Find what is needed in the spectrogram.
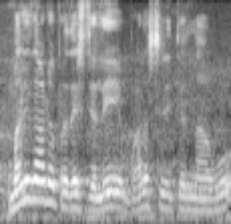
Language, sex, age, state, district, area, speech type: Kannada, male, 30-45, Karnataka, Kolar, rural, spontaneous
